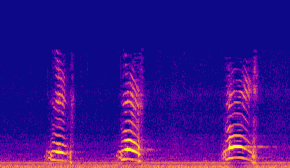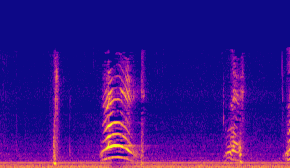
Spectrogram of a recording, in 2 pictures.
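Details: Ragdoll kitten from a central Kansas home cattery, uncaged; shrill arched mews roughly one per second, each quickly climbing and dropping in pitch, against a faint constant background hum.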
